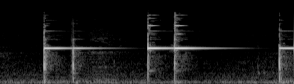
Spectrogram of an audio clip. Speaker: You can clearly hear the ring when we tap this wheel, so it doesn't look like it has a crack.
